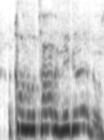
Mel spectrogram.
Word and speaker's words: Hakuna Matata: I'm like, it's Hakuna Matata, and they're just like, Duna Matata. Like no, Hakuna Matata.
